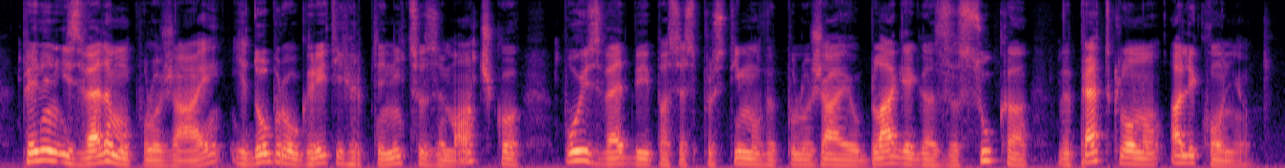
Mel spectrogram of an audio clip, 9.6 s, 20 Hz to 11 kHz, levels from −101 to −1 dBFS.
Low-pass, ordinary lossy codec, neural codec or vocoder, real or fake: none; none; none; real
